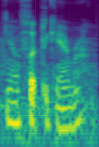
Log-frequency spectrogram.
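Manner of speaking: normal talking voice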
